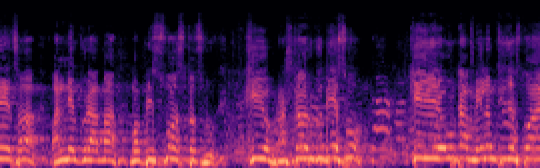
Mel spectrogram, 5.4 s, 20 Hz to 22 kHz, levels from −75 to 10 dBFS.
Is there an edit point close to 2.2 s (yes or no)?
yes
